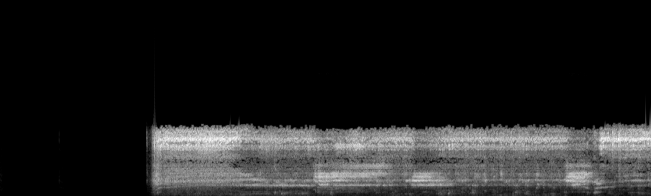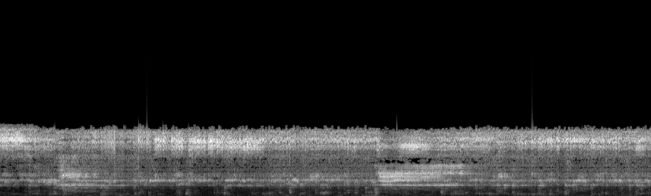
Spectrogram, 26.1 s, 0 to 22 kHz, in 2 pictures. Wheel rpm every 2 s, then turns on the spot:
0, 80, 160, 160, 160, 150, 160, 160, 160, 160, 160, 160, 160.
none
